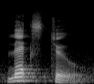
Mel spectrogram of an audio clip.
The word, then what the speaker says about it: next to: next to طبعا ما نقول next to، لا ننطقها بهذا الشكل next to because we have two similar sounds so they are assimilated in each other.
